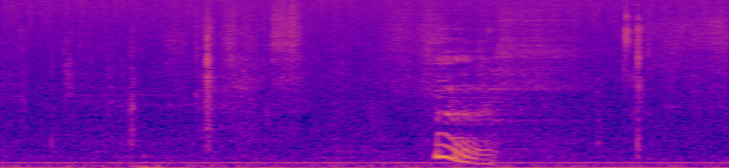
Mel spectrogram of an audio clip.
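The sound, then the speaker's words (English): A pen is uncapped and drawn across paper. A faint soft click comes first, then a short squeaky stroke that stands out from the quiet background, followed by light scratchy sound. “I'm going to grab my pen here and cross off the Velocipastor. Pop the cap. Draw a line through that.”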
